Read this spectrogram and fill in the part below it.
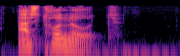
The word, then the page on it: astronaute: francais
